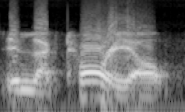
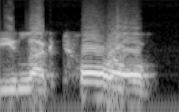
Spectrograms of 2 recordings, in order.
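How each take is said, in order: First: The word ends in an added '-orial' sound. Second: The word ends in a short '-oral' sound. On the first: The speaker calls it wrong. "electorial is not a word" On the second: The speaker calls it right. "electoral isn't pronounced electorial"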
